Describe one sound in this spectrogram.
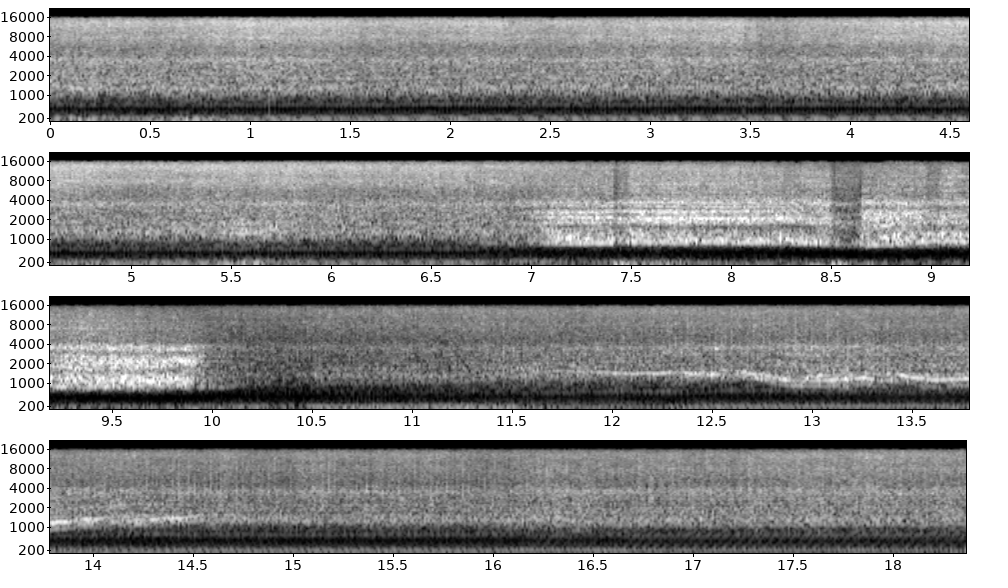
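A car engine roars steadily as the car speeds along.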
